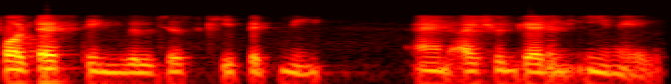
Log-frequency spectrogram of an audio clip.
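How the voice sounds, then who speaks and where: A man presenting a software tutorial, narrating each step of a screen share in a plain, instructional way. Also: lowish voice, fairly even intonation, a little fast. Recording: muffled phone-like narrow band.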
